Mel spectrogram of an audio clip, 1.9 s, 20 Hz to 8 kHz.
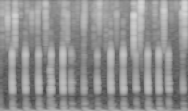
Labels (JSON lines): {"label": "biophony, knock", "recorder": "SoundTrap 300"}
